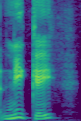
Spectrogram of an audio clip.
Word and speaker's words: Nike: La palabra Nike, que se deletrea N-I-K-E, pero se pronuncia Nikei, que en griego significa conquista o victoria. Y la otra es la palabra Nikao, N-I-K-A-O, Nikao, que significa dominar, prevalecer, triunfar o conquistar.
